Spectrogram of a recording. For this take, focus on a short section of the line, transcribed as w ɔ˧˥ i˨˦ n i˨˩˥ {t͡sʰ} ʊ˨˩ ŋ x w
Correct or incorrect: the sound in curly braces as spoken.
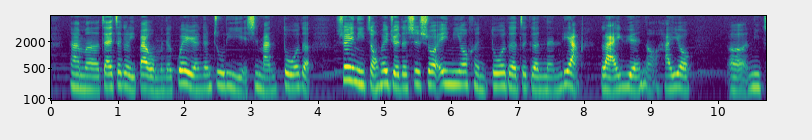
incorrect: t͡s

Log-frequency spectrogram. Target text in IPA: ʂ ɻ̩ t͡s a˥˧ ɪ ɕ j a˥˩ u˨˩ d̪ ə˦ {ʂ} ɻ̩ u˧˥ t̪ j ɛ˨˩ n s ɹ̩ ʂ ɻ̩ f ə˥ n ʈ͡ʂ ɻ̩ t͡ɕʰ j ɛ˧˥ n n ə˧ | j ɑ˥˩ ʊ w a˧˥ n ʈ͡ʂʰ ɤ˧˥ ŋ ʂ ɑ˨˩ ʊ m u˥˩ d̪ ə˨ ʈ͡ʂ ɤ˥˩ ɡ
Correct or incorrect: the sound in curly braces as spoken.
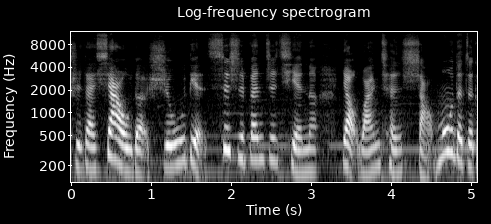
correct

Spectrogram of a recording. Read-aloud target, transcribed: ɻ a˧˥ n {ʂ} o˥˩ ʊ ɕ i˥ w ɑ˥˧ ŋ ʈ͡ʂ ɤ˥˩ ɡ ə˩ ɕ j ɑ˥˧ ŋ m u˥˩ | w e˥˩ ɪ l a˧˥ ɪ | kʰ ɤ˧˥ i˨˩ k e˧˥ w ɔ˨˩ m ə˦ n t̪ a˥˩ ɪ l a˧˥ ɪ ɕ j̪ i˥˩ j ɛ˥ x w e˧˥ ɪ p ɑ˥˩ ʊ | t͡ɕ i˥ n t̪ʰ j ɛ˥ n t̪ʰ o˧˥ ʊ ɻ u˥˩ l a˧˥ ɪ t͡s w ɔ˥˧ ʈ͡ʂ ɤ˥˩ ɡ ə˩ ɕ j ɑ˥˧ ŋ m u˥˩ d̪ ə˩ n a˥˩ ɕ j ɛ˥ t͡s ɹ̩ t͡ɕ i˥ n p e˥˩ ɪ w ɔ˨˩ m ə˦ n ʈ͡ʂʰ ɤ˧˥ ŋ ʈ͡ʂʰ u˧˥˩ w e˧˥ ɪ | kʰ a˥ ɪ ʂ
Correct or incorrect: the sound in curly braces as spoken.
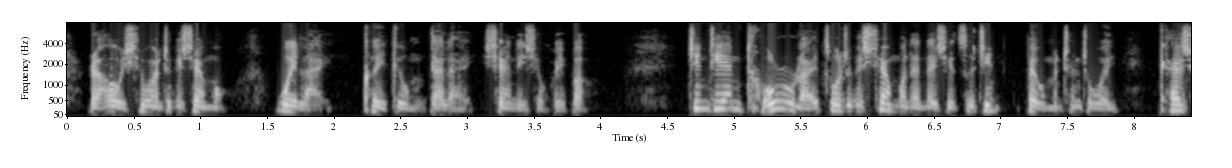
incorrect: x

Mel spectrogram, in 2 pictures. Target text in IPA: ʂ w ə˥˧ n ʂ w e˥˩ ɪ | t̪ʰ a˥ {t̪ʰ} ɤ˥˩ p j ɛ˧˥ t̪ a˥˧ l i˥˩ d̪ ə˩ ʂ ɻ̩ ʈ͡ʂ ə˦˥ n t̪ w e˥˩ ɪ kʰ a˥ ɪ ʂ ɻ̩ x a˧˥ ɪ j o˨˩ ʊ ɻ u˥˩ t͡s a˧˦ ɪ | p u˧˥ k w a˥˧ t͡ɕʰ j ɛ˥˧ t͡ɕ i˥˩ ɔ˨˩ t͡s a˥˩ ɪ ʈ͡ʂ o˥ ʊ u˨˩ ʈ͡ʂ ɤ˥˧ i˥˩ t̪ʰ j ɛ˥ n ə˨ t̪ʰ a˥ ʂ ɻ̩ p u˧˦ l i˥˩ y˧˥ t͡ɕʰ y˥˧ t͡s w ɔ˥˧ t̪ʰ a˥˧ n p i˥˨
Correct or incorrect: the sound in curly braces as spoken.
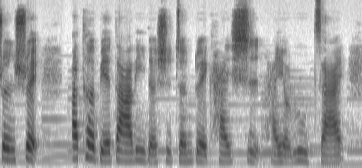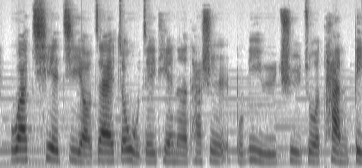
correct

